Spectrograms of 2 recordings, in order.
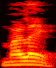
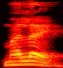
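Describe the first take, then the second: First: The l is a curled-back retroflex l. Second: The l is a plain tongue-tip l. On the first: The speaker calls it wrong. "தவறு" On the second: The speaker calls it right. "சரி"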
